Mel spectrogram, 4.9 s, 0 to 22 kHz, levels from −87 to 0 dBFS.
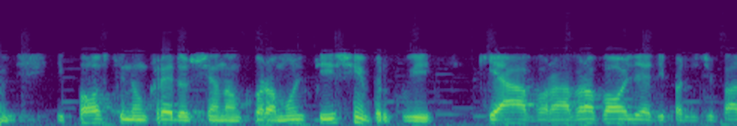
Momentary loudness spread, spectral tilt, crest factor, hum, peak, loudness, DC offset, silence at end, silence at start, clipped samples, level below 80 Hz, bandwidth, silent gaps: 8 LU; -8.5 dB/octave; 14 dB; none; -10 dBFS; -24 LUFS; under 0.1%; 0 s; 0 s; under 0.1%; -52 dBFS; 4.5 kHz; none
